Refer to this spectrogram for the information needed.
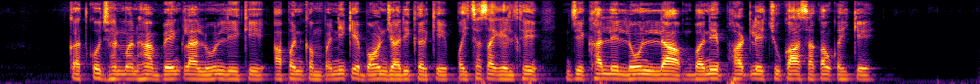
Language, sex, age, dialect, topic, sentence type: Chhattisgarhi, male, 18-24, Western/Budati/Khatahi, banking, statement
